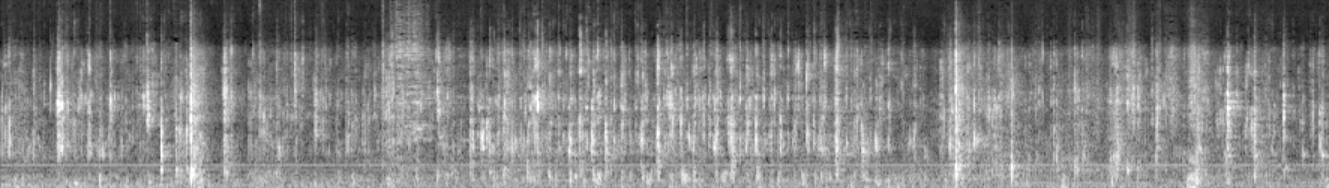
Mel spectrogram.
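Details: Dogs crunch through raw salmon on the bone and raw chicken carcasses, dense wet chewing and gnawing throughout, with a few sharp bone snaps and a brief scraping burst, low hum behind.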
